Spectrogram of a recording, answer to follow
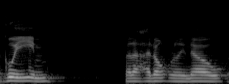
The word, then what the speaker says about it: goyim: Yeah, it's kind of that's a Yiddish pronunciation of the goyim.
